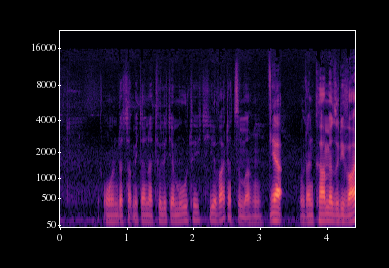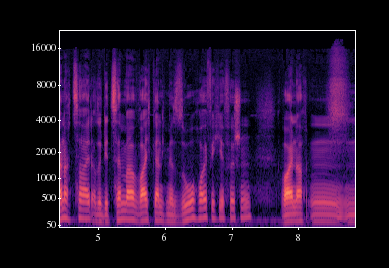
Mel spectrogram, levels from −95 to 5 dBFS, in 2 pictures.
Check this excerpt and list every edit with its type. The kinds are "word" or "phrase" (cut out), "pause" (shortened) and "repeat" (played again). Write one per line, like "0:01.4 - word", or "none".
none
